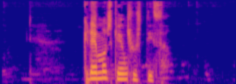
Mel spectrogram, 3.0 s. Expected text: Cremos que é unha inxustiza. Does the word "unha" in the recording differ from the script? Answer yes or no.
yes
